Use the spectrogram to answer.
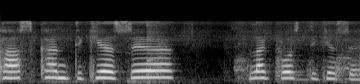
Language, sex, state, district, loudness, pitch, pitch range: Nagamese, female, Nagaland, Dimapur, -16 LUFS, 295 Hz, 280-315 Hz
